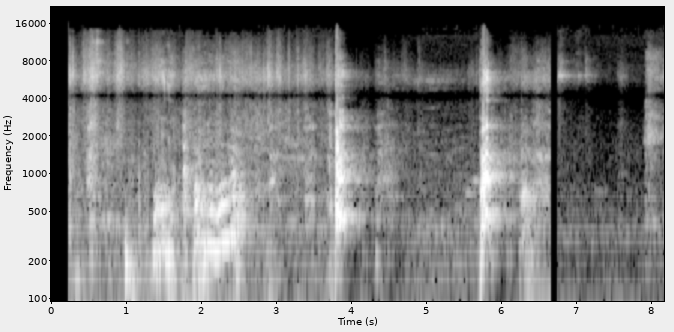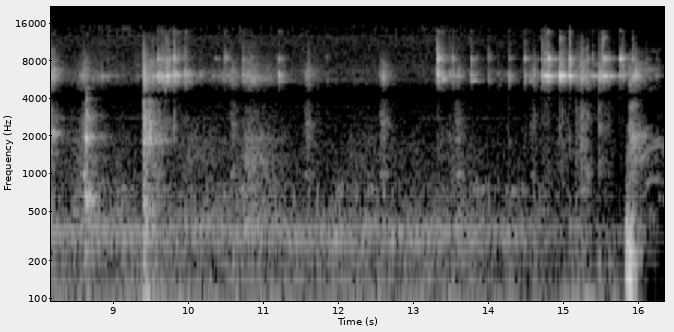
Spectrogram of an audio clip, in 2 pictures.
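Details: A dog gives a few sharp, separate barks at a camera and a light on the ground, then falls quiet against a faint steady hum.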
